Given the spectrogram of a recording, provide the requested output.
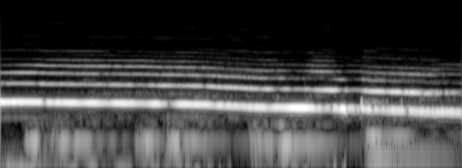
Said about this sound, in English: A distant howl echoed.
